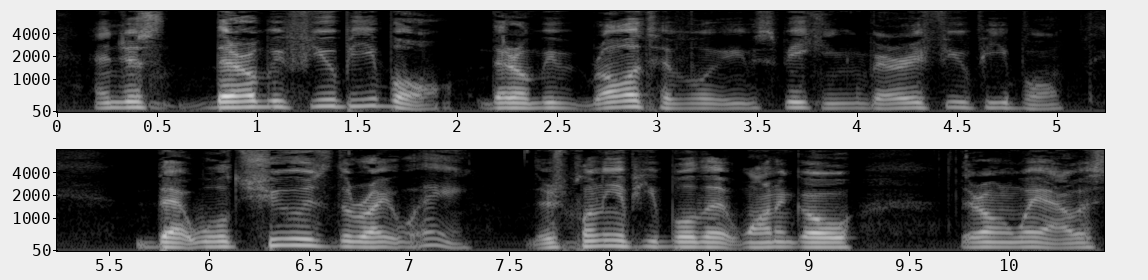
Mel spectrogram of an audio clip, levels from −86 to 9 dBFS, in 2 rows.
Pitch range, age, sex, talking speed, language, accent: 125-145 Hz, 20-39, male, 185 wpm, English, American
